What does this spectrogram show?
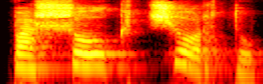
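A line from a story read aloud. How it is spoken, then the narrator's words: Growled. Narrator (Russian): прорычала Виктория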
